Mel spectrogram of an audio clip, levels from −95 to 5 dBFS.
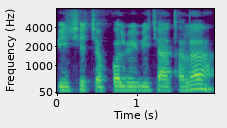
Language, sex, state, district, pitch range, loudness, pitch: Bhojpuri, male, Uttar Pradesh, Varanasi, 130-145 Hz, -19 LUFS, 135 Hz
